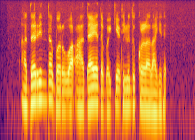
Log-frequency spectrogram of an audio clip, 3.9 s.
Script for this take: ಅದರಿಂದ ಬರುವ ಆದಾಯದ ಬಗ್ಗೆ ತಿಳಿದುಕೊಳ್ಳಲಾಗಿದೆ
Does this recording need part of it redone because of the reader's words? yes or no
no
